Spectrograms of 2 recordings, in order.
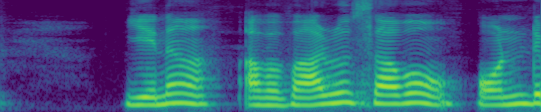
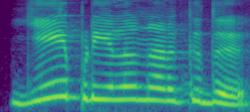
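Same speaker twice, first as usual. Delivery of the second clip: ordinary talk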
